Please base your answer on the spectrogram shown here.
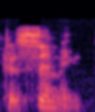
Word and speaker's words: Kissimmee: But it's pronounced Kissimmee.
